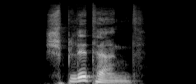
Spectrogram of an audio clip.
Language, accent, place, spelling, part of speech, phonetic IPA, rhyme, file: German, Germany, Berlin, splitternd, verb, [ˈʃplɪtɐnt], -ɪtɐnt, De-splitternd.ogg
- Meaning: present participle of splittern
